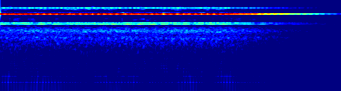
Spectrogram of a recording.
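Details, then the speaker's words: Simulated screeching tinnitus: a piercing high-pitched tone over harsh hissing noise, then fading out, one of seven common tinnitus types listed by the American Tinnitus Association. "L'American Tinnitus Association déclare qu'il existe sept types courants d'acouphènes, allant du bourdonnement, du rugissement, du tonal, de la bouilloire, de l'électricité, de l'électricité statique et du crissement."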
